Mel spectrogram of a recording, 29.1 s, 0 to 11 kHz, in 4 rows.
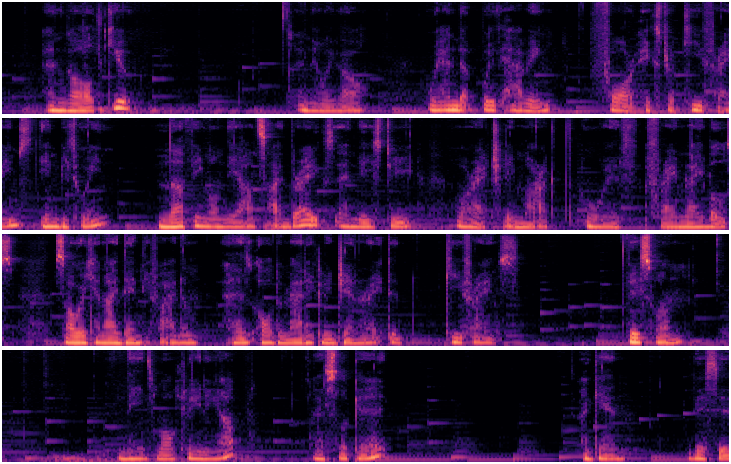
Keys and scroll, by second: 0.8 alt+q, 22.4 ctrl+space.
